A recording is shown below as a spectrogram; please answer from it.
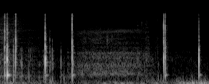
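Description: A sock being pulled over a thin plastic water bottle: a few sharp clicks and crackles from the bottle's plastic over soft fabric rustling.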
